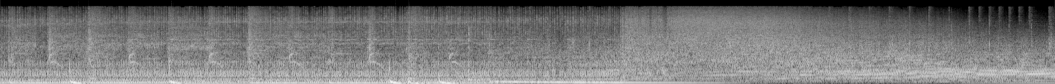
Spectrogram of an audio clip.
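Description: Background music with a steady beat. About five to six seconds in, a supercharged Camaro drag car's engine comes up loud under full throttle as it launches and runs down the strip, its pitch rising.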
